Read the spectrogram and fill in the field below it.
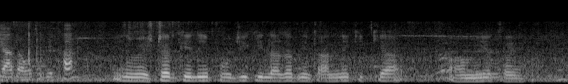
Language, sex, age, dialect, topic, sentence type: Hindi, male, 31-35, Kanauji Braj Bhasha, banking, statement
